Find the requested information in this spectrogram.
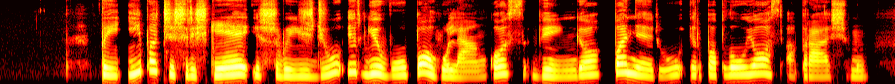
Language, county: Lithuanian, Vilnius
